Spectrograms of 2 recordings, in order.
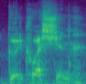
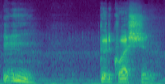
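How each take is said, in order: First: It is said in the speaker's natural voice. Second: It is said in a put-on Alhaitham voice.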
